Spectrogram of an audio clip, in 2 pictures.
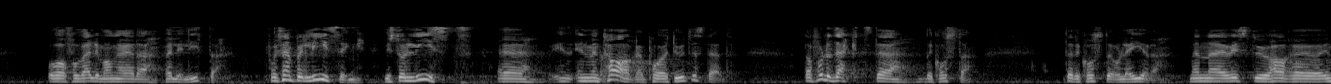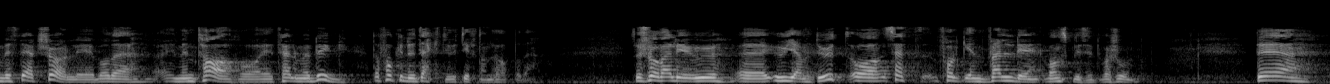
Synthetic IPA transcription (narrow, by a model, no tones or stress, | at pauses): ɔfɔɾʋɛld̪ɪmɑŋːəɛɖɛʋɛld̪ɪliːt̪ə̰ | fɔɾɛksɛmpəlliːsɪŋʋɪsd̪ʉhɑliːst̪ | ɪɪnʋɛnt̪ʰɑːɾəpʰɔɛt̪ʉːt̪əst̪ḛːd̪ | d̪̥ɑfoːɖʉd̪ɛkt̪d̪ɛd̪ɛkʰɔst̪ə̰ | d̪̥ɛd̪ɛkʰɔst̪əɾɔlæɪəd̪ɛ̰mɛnʋɪsd̪ʉhɑɾɪnʋɛst̪eːʈʂøːlɪboːd̪əɪnʋɛnt̪ʰɑːɾɔɪt̪ʰɛlmɛbʏɡd̪̥ɑfoːɪkːəd̪ʉd̪ɛkt̪ʰʉːt̪jɪft̪ənəd̪ʉhɑːɾpʰɔd̪ɛ | sɔd̪ɛʂloːʋɛld̪ɪʉ | ʉːjɛʋnt̪ʉːt̪ʰɔsɛt̪ːfɔlkɪæɪnʋɛld̪ɪʋɑnskəlɪsɪt̪ʉʋɑʂuːn | d̪̥ɛ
